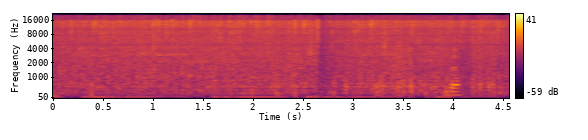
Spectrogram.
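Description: Loud, continuous rushing floodwater from sudden heavy rain, with a dense spattering texture, heavy flow pouring steadily close by, with a brief louder splash near the end.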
